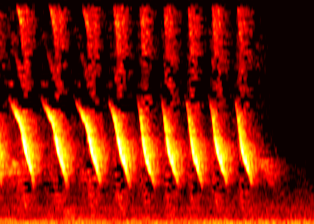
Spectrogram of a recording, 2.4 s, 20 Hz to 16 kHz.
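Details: A bananaquit (cambacica) sings on Wednesday 13 March around 7:17, a thin, very high run of eight quick downslurred notes, about four per second, over a quiet background.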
